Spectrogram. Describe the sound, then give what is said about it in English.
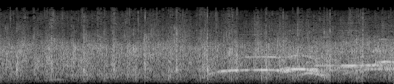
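A standing ovation from an audience for Stacey Abrams, a candidate for governor of Georgia: thick, continuous applause that swells a little louder through the second half. “The audience is giving Stacey a standing ovation.”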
